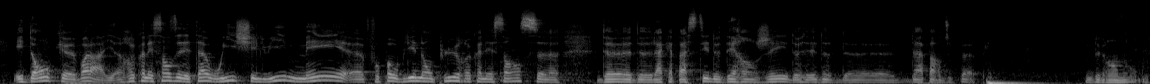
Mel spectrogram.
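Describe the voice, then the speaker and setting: A man's medium-pitched voice, dark and mellow in tone, lively in intonation, at a moderate pace. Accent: Canadian French. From Canada. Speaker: academic speaker. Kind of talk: panel discussion answer. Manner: halting, many repetitions.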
